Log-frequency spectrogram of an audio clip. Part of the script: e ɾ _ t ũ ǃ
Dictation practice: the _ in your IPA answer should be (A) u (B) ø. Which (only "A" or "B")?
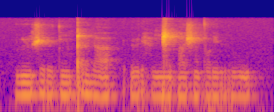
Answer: B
